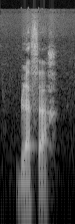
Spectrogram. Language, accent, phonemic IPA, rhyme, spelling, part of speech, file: French, France, /bla.faʁ/, -aʁ, blafard, adjective, LL-Q150 (fra)-blafard.wav
- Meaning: pale, wan, pallid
